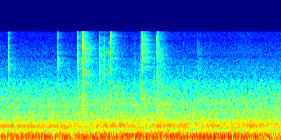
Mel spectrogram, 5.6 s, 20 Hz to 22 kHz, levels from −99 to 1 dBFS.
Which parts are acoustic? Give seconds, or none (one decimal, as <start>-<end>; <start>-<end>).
0.0-5.6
